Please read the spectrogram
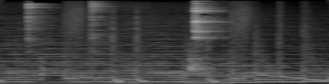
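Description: Three light clinks of barware over background music. The loudest and most ringing comes about one and a half seconds in.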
